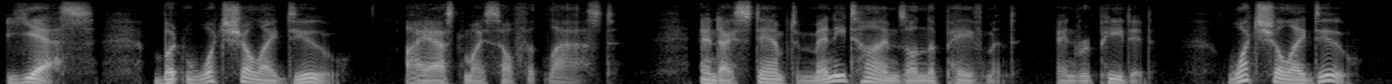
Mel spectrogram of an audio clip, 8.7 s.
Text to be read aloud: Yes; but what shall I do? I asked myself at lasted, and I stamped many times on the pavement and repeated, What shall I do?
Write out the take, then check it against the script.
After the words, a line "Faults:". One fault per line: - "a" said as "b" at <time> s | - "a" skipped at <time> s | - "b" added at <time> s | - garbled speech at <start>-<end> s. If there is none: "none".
Yes; but what shall I do? I asked myself at last, and I stamped many times on the pavement and repeated, What shall I do?
Faults:
- "lasted" said as "last" at 3.4 s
